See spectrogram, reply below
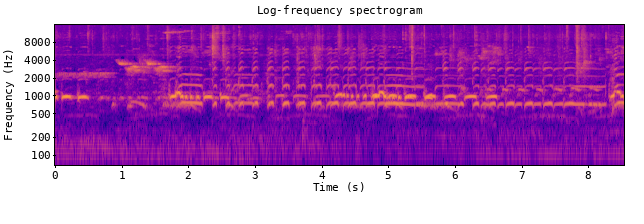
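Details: Perkutut, or zebra dove, song mixing Bangkok and Cemani Kolbuntet types as a training tutor for other doves. Continuous overlapping coos of rapid, evenly spaced staccato notes at a mid pitch, joined by brief higher chirps.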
